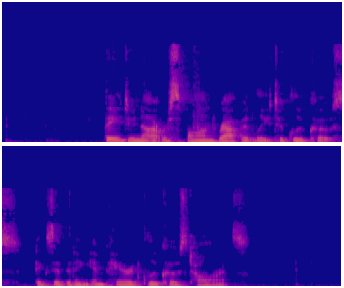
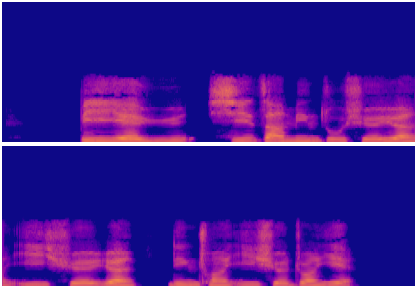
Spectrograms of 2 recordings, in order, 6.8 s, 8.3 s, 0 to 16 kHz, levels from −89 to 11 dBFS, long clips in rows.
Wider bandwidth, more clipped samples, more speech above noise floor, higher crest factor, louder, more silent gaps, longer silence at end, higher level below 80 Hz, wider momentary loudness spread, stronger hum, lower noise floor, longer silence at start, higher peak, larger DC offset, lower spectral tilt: first, 11.5 kHz vs 8 kHz; neither; second, 43 dB vs over 63 dB; about the same, 18 dB vs 20 dB; second, -39 LUFS vs -27 LUFS; neither; first, 0.95 s vs 0.65 s; about the same, -72 dBFS vs -74 dBFS; about the same, 9 LU vs 11 LU; neither; second, -82 dBFS vs under -90 dBFS; first, 1.05 s vs 0.8 s; second, -22 dBFS vs -10 dBFS; neither; first, -6 dB/octave vs -3 dB/octave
